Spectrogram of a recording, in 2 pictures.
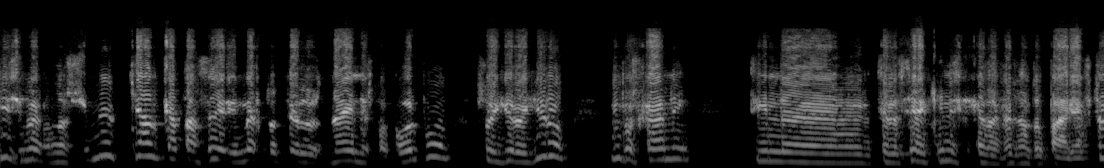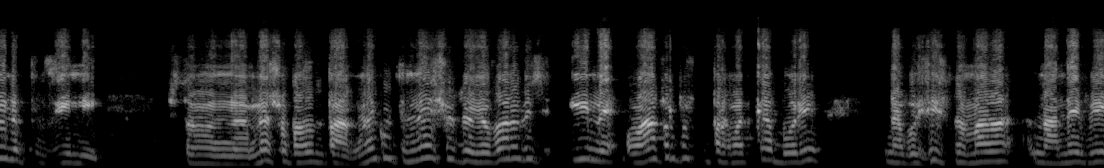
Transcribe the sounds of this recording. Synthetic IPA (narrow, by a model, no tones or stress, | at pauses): isimexɾnoosimioceɐŋkɐt̪ɐfe̞ɾime̞xɾi̥t̪o̞t̪e̞lo̞znɐine̞st̪o̞ko̞lpo | st̪o̞ʝiɾo̞ʝiɾo̞ | mipo̞skɐni | t̪in | t̪e̞le̞ft̪e̞ɐcinisi̥ce̞kɐt̪ɐfe̞ɾiznɐt̪o̞pɐɾiɐft̪o̞ine̞puðini | st̪onme̞soːpɐðot̪upɐɾɐɣnɐkut̪ine̞sio̞t̪ioʝo̞vɐɾoðisine̞o̞ɐnθɾo̞p̬o̞spupɾɐɣmɐt̪i̥kɐbo̞ɾi | nɐvo̞iθisi̥st̪ino̞mɐðɐnɐːne̞vi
